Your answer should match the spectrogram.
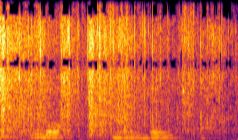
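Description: Plastic grocery packaging on potatoes and dill crinkling as it is handled, with brief voice sounds over it.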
